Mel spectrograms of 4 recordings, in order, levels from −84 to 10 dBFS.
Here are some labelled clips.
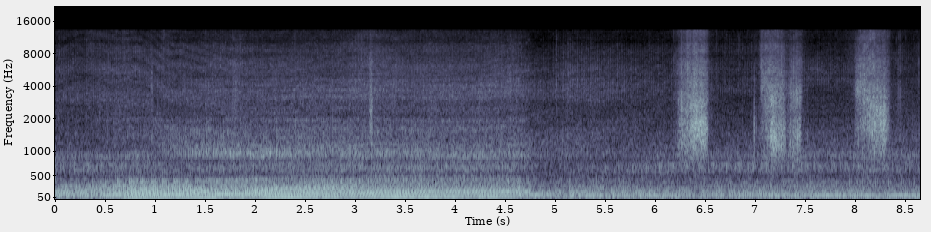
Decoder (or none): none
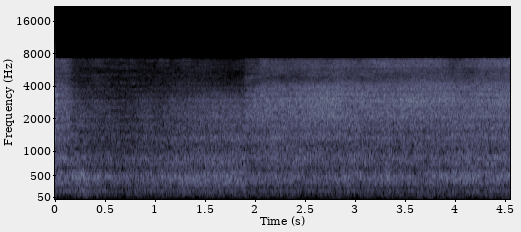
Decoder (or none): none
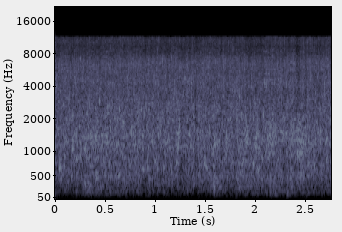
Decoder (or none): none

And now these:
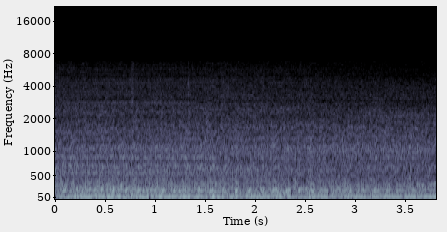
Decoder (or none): vocoder, Vocos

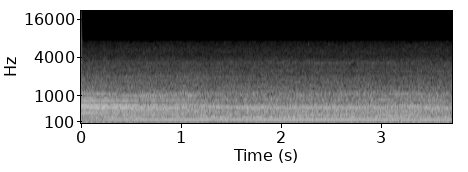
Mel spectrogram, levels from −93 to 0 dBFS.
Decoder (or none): vocoder, BigVGAN v2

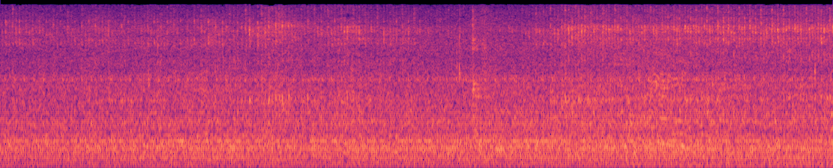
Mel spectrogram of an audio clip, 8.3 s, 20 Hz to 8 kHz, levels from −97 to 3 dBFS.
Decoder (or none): none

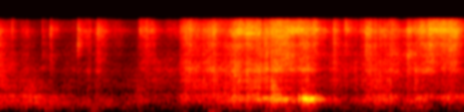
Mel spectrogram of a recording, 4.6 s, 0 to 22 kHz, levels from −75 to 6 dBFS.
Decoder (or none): codec, DAC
